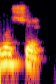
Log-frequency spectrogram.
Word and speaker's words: Gaucher: Entonces, la enfermedad La AU se pronuncia como una O, entonces la enfermedad de Gaucher.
